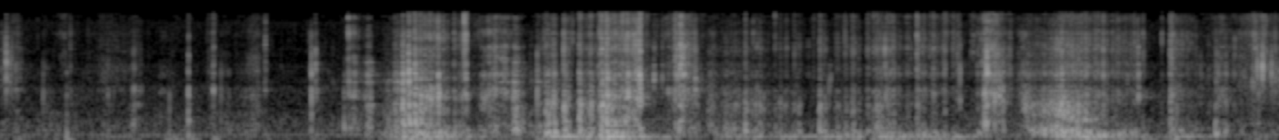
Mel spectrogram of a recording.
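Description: A box cutter blade scrapes and carves a solid, palm-sized bar of dry white soap. After a quiet start of faint scratches, dense crunchy, tearing scrapes build from about two seconds in, with a low rumble beneath. The scraping continues in bursts through to the end.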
